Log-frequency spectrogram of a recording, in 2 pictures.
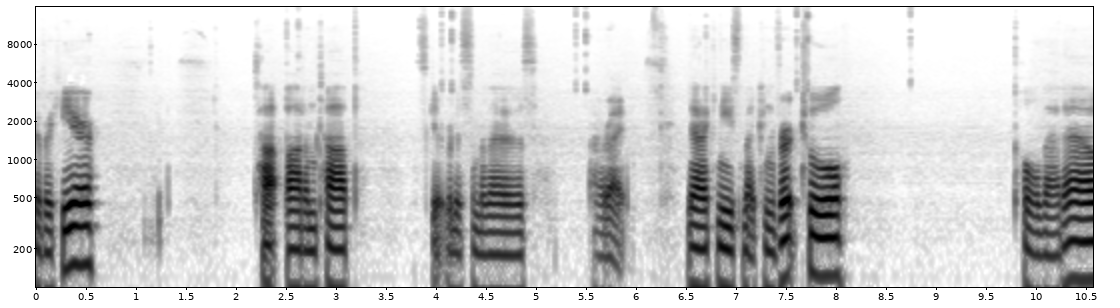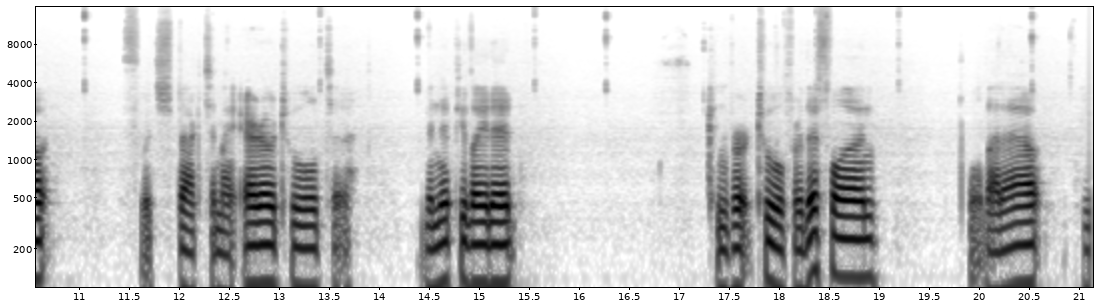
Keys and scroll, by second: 6.8 shift+c, 12.4 a, 17.9 shift+c.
